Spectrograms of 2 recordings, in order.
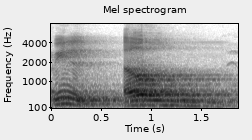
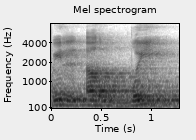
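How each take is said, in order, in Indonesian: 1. Kata itu berakhir pada konsonan yang ditahan dan berat. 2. Kata itu berakhir dengan tambahan vokal i pendek. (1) "sukun tertahan pada makhraj huruf mod" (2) "bukan dibaca dengan harokat kasrahnya"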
